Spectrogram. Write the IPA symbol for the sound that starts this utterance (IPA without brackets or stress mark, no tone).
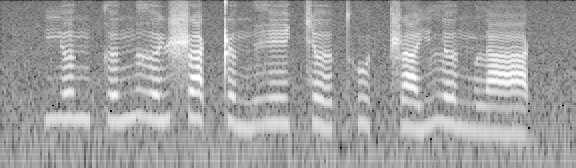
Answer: j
